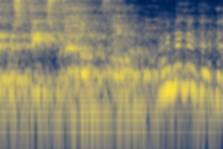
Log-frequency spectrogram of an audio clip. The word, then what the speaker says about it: Theismann: But we think by just simply changing the pronunciation of your last name from Theismann to Theismann to Ryan with Heisman, we get you that trophy.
